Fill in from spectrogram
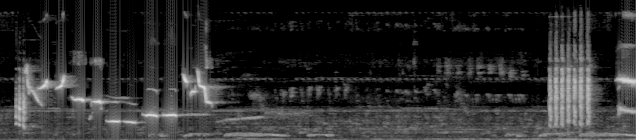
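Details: Brown-chested jungle flycatcher giving a relaxed lure song: a run of clear, high whistled notes and short slurred phrases over two seconds, a quiet pause, then a dry buzzy rattle and a final sharp note.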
